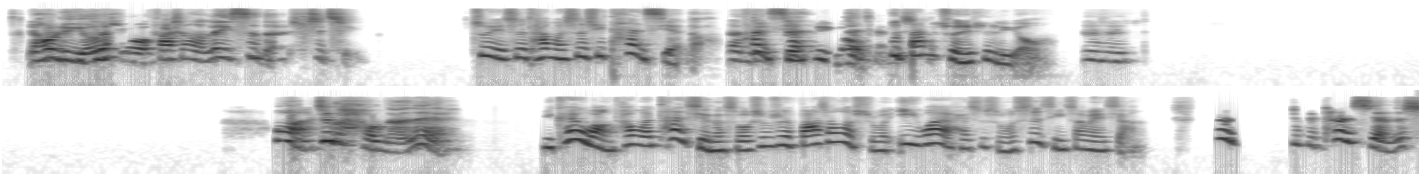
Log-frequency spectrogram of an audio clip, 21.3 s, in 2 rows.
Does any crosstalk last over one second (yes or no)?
yes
